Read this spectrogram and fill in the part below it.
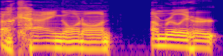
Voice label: going to die, survivor voice mechanic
